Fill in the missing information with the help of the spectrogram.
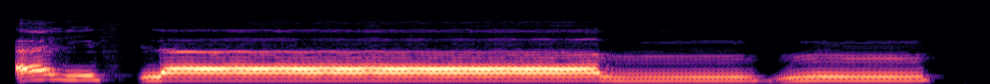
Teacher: Kita kena masukkan mim yang ada pada perkataan lam dengan mim yang ada pada perkataan mim. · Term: musaqqal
